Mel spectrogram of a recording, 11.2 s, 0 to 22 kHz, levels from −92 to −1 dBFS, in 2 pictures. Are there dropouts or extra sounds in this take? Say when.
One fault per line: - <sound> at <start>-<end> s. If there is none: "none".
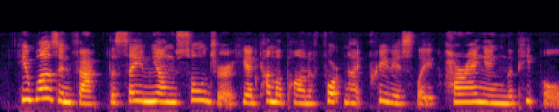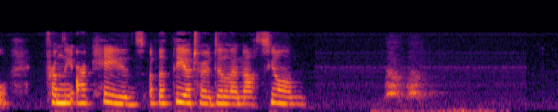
- bark at 9.3-10.7 s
